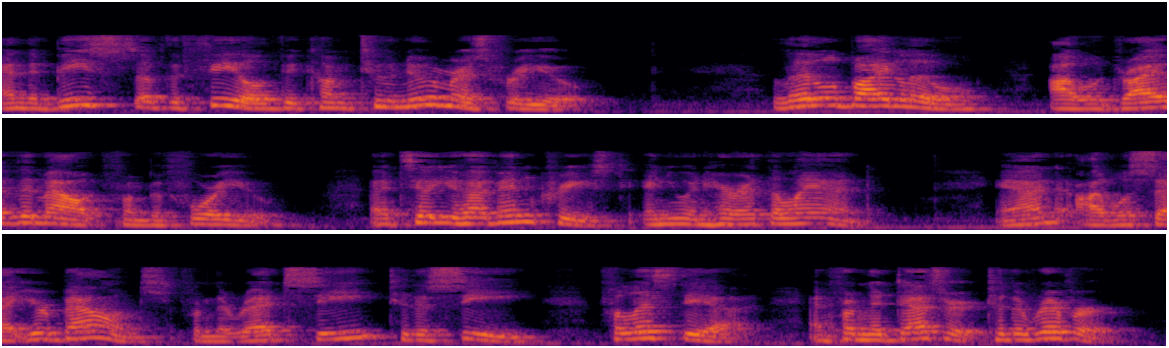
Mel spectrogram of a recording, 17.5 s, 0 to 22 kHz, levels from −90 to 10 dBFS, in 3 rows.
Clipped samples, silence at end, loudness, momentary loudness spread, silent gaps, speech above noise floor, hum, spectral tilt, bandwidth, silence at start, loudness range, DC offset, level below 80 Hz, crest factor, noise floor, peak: under 0.1%; 0.2 s; -29 LUFS; 12 LU; none; 34 dB; none; -6 dB/octave; 7.6 kHz; 0 s; 4 LU; under 0.1%; -60 dBFS; 20 dB; -62 dBFS; -8 dBFS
